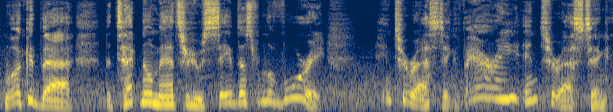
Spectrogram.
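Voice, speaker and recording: Genial, lively-pitched man, noisy surroundings. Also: normal speed, full character voice. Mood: genial, intrigued. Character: genial, intrigued man welcoming friends to his city. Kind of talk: video game voice acting. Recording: game dialogue over clear ambient noise.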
